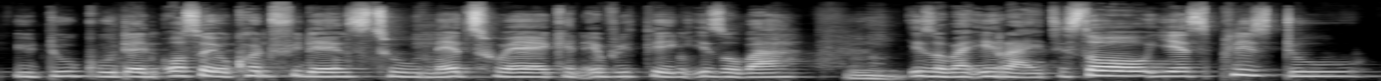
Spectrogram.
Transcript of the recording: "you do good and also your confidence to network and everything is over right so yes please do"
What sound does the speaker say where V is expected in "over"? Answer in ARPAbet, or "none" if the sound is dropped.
B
